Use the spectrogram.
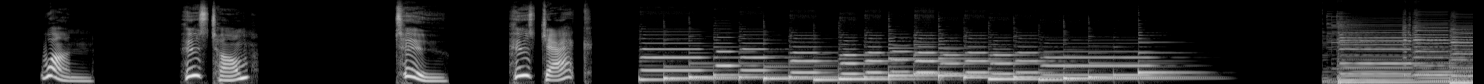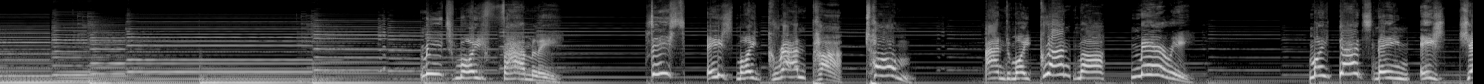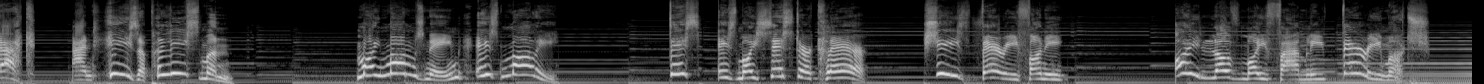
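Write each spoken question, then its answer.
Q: Who's Tom?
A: He's the grandpa.

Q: Who's Jack?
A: He's the dad; he's a policeman.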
